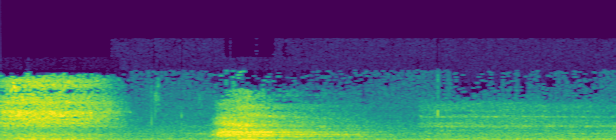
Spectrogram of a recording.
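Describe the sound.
A deep breath taken during a guided relaxation exercise: two long, airy rushes of breath, fairly loud, with a short pause between them.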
